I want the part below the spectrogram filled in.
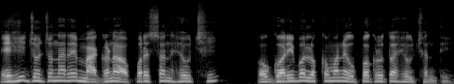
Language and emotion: Odia, neutral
